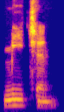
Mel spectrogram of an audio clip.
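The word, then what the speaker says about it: Michin: It was the Alexa Alexa Bliss, Chelsea Green, and Mitchen. Is that how you say her name? Mean. Mean. Yeah, that first I is basically like two E's.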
